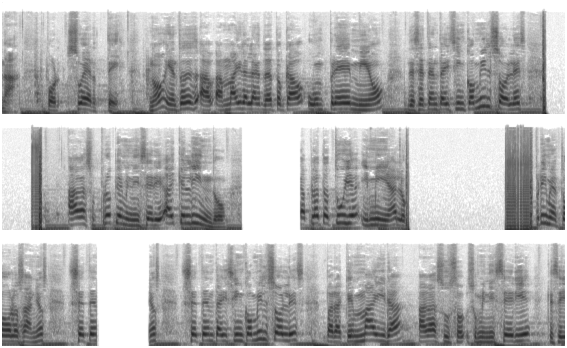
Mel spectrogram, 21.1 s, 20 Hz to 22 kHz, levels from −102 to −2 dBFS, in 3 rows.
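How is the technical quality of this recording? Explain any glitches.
The recording has four clear glitches, two of each kind.

At 6.76–7.52 s, a cable is pulled and plugged in: a pop, about 0.72 s of near silence, roughly 98 ms of 60 Hz mains buzz while only the tip makes contact, then a second pop. On the waveform, two spikes bracket a flat gap; the spectrogram shows stacked 60 Hz harmonic lines.

At 10.02–10.77 s, a stream reconnect leaves 712 ms of silence, and the audio resumes roughly half a second further on because the live stream kept moving. The spectrogram shows a blank gap and then a fade-in as the new decoder starts.

At 12.08–13.66 s, another cable pull gives a longer 1.52 s dropout with about 311 ms of 60 Hz buzz, which appears as wider harmonic bands between the two spikes.

At 15.25–16.66 s, a second stream reconnect brings 625 ms of silence, then the audio restarts 784 ms earlier as the server resends a burst, so a stretch of sound repeats.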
